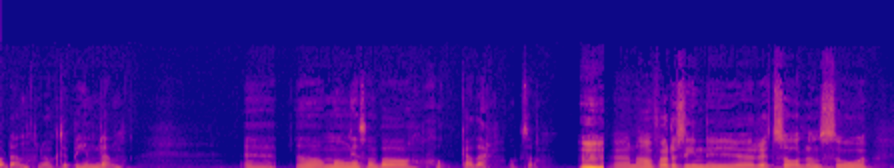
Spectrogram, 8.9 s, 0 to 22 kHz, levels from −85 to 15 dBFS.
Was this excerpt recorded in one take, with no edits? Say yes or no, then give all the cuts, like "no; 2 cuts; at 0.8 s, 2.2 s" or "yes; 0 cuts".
no; 2 cuts; at 2.7 s, 6.0 s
